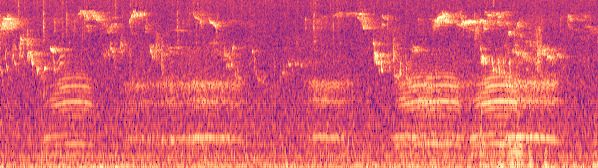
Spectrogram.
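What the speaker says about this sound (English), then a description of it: "Maybe the sheep sound effect." Several sheep bleat in wavering cries, some overlapping, over a constant outdoor background with chirping birds.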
